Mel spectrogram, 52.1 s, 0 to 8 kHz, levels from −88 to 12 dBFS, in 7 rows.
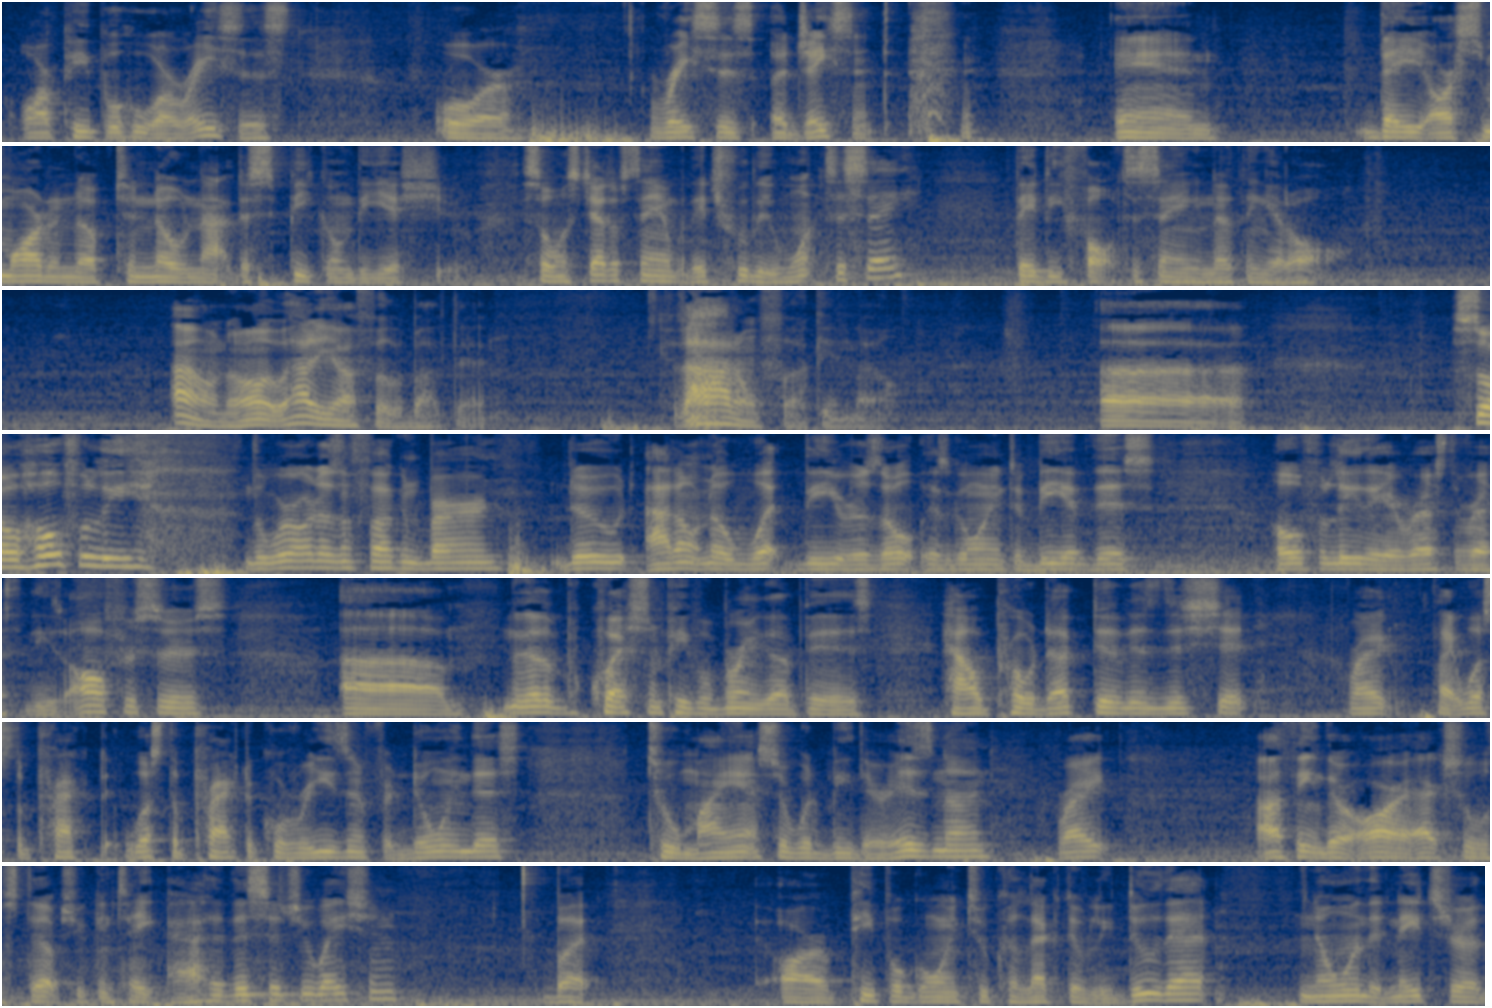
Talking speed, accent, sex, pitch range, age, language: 160 wpm, American, male, 95-120 Hz, 30-49, English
